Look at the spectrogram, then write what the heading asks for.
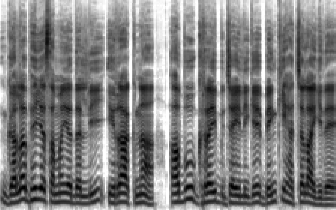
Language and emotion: Kannada, neutral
